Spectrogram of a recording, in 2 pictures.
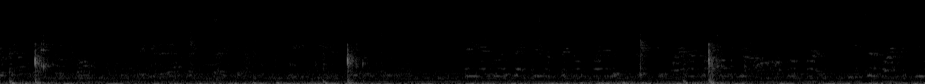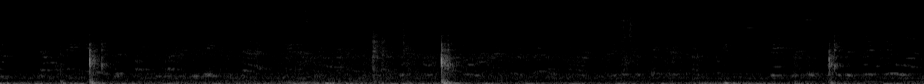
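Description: Stiff, glossy Bowman baseball cards being flipped through by hand. There is a sharp card snap about every three and a half seconds, six in all, as each card is moved through the stack.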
